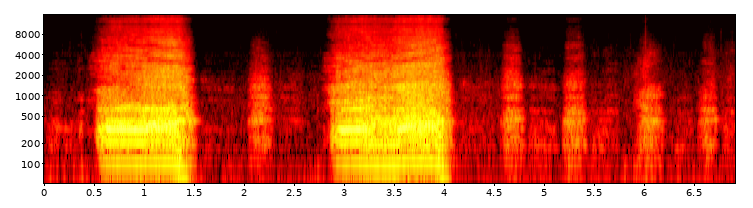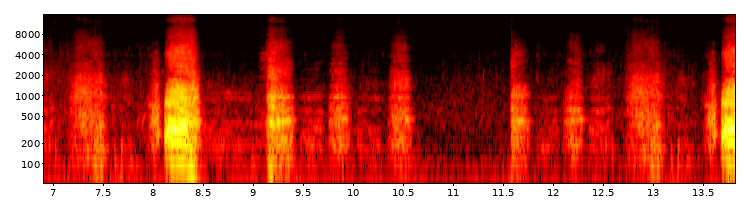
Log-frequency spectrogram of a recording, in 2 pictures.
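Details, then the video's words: Brown bear vocalising: two drawn-out, harsh, rumbling roars in quick succession, followed by a long run of short, irregular huffs and grunts. "Som do urso pardo"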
